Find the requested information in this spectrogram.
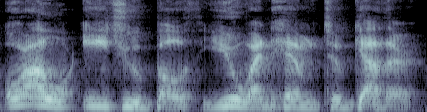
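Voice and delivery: loud, threatening monster growl; a giant ready to devour them; angry dev. A narrator's reading. Dev threatening his wife, loud and menacing. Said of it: "The dev replied with anger".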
